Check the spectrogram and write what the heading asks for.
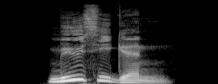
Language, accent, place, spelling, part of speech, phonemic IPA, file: German, Germany, Berlin, müßigen, verb / adjective, /ˈmyːsɪɡən/, De-müßigen.ogg
- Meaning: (verb) 1. to abstain from, to forgo 2. to motivate, to impel; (adjective) inflection of müßig: 1. strong genitive masculine/neuter singular 2. weak/mixed genitive/dative all-gender singular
